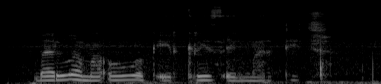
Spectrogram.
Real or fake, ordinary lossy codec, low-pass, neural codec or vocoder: fake; none; none; vocoder, 44.1 kHz, 128 mel bands, Pupu-Vocoder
